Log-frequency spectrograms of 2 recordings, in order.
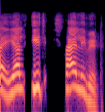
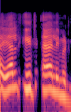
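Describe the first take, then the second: First: "L is a limit" dictated very slowly, word by word; slow dictation. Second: "L is a limit" read slowly, with weight on is; slow dictation. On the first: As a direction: spell it out slowly for copying. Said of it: "बोला था". (धीरे धीरे लिखवाते हुए) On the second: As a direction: dictate each word for the notebook. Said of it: "लिखवाया था". (धीरे धीरे बोलकर लिखवाना) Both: Shown as a demonstration.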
